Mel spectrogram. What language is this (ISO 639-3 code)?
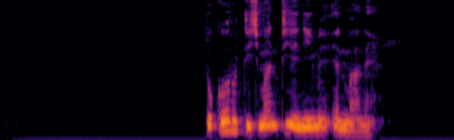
luo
